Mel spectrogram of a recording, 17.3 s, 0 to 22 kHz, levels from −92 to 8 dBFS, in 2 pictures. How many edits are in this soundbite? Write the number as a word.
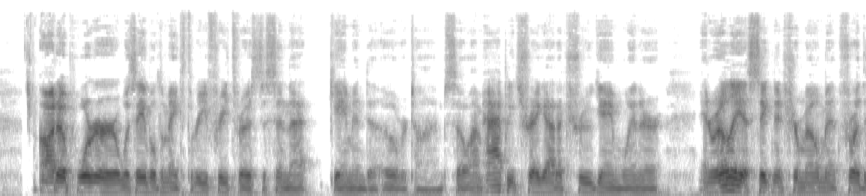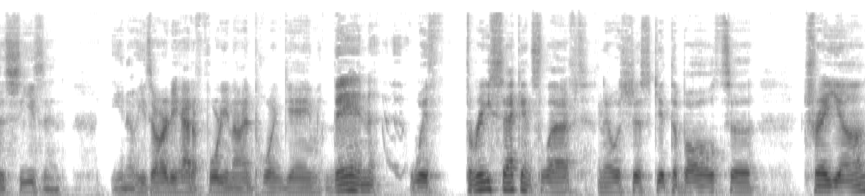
two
